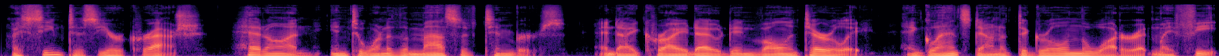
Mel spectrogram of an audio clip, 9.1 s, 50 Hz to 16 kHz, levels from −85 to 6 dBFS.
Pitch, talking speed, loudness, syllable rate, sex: 100 Hz, 205 wpm, -17 LUFS, 5.5 syllables/s, male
